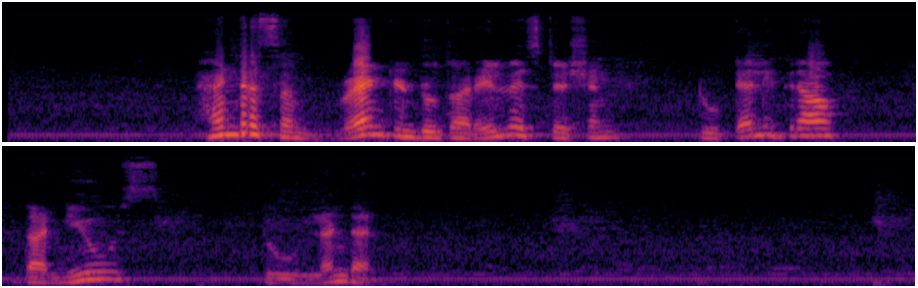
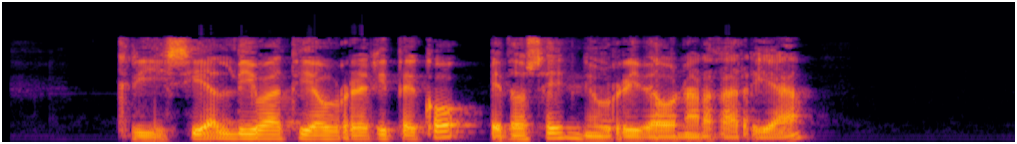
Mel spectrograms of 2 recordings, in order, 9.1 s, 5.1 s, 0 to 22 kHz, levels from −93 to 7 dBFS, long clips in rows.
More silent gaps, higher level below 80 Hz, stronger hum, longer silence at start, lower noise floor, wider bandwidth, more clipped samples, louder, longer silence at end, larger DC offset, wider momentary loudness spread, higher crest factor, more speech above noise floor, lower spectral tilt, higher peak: neither; second, -76 dBFS vs -44 dBFS; neither; first, 1 s vs 0.6 s; second, -64 dBFS vs -78 dBFS; first, 15.5 kHz vs 8 kHz; neither; second, -38 LUFS vs -14 LUFS; second, 0.15 s vs 1.05 s; neither; first, 19 LU vs 6 LU; first, 30 dB vs 16 dB; second, 26 dB vs 65 dB; about the same, -5.5 dB/octave vs -4.5 dB/octave; second, -10 dBFS vs 0 dBFS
